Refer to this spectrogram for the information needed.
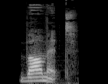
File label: "vomit", spelling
